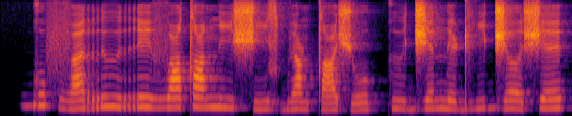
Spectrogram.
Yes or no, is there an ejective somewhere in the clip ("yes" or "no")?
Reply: no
